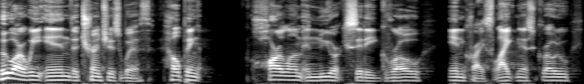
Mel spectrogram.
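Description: A man hosting a church podcast as a pastor, chatty and quick, often stumbling and restarting mid-thought. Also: sits low, darkish tone, clean tone.

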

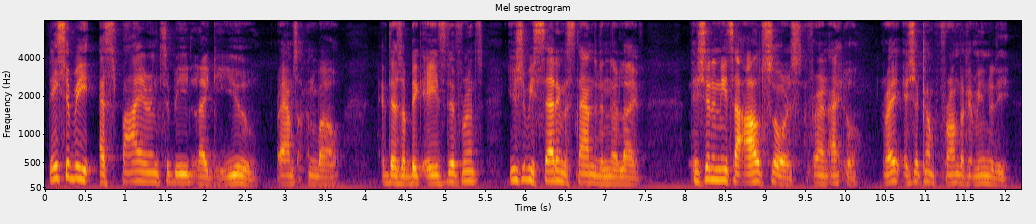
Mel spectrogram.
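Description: A man's voice: medium pitch, moderate pace, fairly bright tone. A man hosting a casual podcast conversation, speaking directly and emphatically and often checking in after his points. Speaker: podcast host.

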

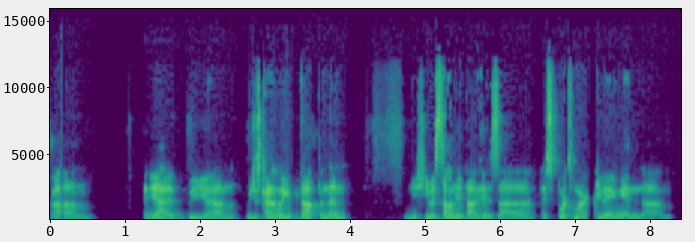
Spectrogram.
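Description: A young man from Denmark talks about his life as a guest in a casual interview. His voice is deep and quite flat. He pauses often with ums and restarts. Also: rough recording. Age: young adult. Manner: hesitant, many ums and restarts.

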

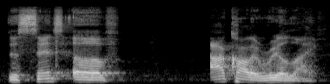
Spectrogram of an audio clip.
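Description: A man's voice: lowish voice, slow pace. Slangy, laid-back young man hosting. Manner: relaxed, slangy, laughs easily. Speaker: host. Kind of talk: casual travel chat.

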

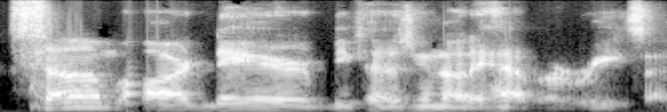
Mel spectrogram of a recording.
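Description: A man's voice: deep voice, very animated, measured pace, fairly bright tone, rough recording. A man who coaches a girls' basketball team, answering interview questions casually and filling his speech with "you know". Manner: easygoing, fills with "you know".

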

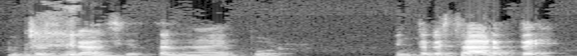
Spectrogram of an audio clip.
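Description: A woman's voice: lowish voice, fairly even intonation, unhurried. Chatty woman on a dull lo-fi call. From Colombia. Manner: chatty, many fillers and repeated words. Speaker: actress and comedian, guest. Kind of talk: casual interview chat. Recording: dull lo-fi sound.

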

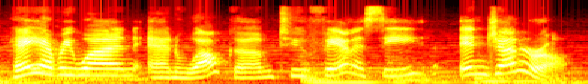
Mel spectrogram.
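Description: A woman's voice: sits high, expressive, normal speed, over music. A woman in her thirties co-hosting a podcast, nasal and sick with a cold, chatting in a confiding storyteller way. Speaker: podcast co-host. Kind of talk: casual chat.

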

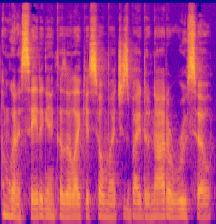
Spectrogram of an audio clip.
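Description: Low-pitched woman, native Portuguese speaker, motivational talk. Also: little pitch movement, fast, dark tone. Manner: encouraging, emphatic, instructive. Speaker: podcast host, motivational coach.

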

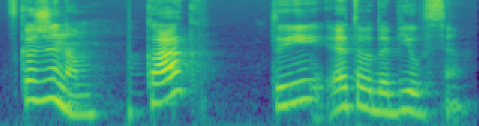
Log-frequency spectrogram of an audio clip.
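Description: A woman's voice: on the high side, expressive, unhurried, a bit bright. Woman co-host, conversational and searching. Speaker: podcast co-host. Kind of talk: casual podcast chat.

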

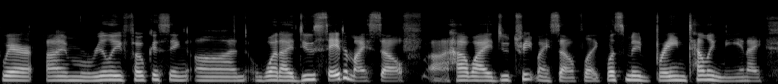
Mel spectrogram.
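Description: A woman's voice: medium pitch, no room sound, studio quality. A woman joining a talk by remote call, speaking in a chatty, upbeat way with many fillers. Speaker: guest caller. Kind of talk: casual chat.

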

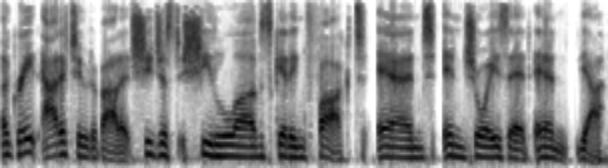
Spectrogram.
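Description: Low-pitched lady cohost, blunt and laid back, lots of ums. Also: a little slow, slightly rough, dry recording. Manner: frank, relaxed, hesitant fillers. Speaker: podcast co-host. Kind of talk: casual chat.

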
